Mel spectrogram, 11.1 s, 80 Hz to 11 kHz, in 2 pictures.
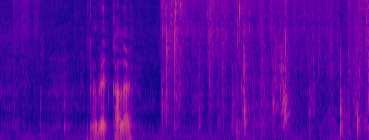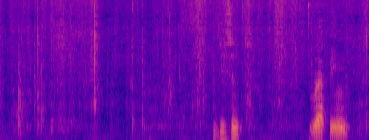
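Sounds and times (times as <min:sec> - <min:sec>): packaging rustling: 0:02.4 - 0:11.0.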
